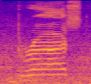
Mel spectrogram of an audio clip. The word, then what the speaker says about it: brushed: Por exemplo, brush e sh. So, brushed.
